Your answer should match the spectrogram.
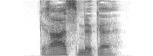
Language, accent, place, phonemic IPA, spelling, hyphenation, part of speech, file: German, Germany, Berlin, /ˈɡʁaːsˌmʏkə/, Grasmücke, Gras‧mü‧cke, noun, De-Grasmücke.ogg
- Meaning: warbler (any bird of the family Sylvia)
